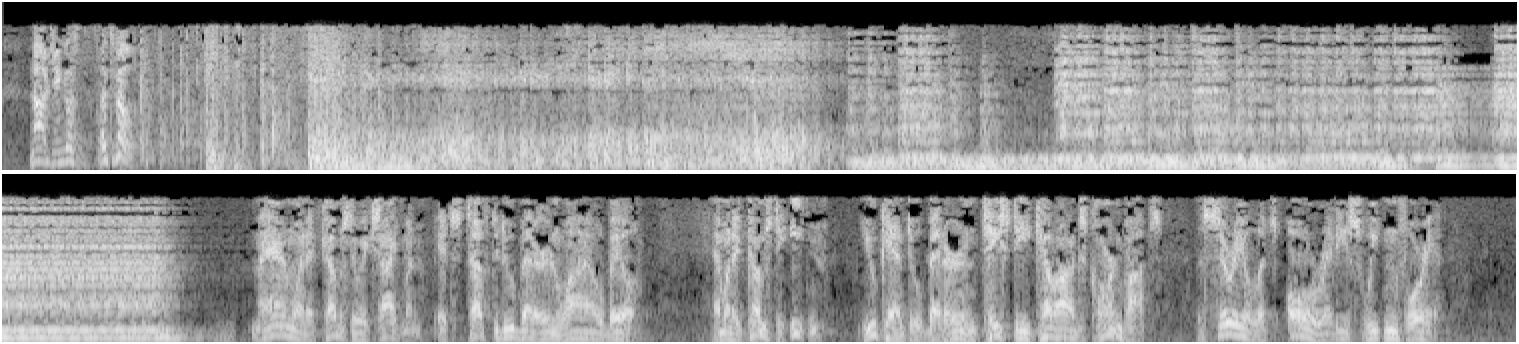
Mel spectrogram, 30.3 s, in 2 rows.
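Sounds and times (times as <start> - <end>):
speech: 0.3 - 1.6, 18.2 - 21.6, 22.2 - 29.6
burning fuse crackling: 0.8 - 8.7
explosion in a Wild Bill radio drama: 3.0 - 8.5
dramatic music: 8.5 - 17.2.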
